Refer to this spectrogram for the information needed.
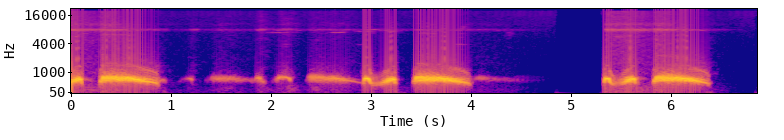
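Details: Spotted dove giving a lure call meant to draw rival doves down and provoke them: loud, mellow, low coos in separate phrases, a soft rolling note before each falling coo, with quieter short coos between.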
